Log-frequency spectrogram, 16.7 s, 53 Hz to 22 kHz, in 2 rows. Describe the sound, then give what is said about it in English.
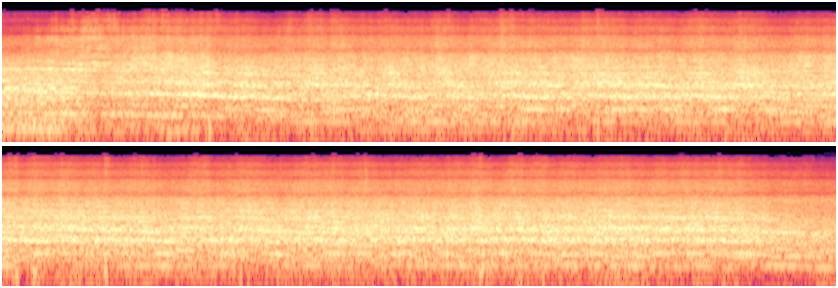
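Race car engines roar past on a track, captured from pit road about ten laps into a race as the field spreads out; a steady, loud, continuous droning whine with shifting engine pitch. “Was recorded on my mobile device, so you'll have to excuse the recording, but that was from pit road about 10 laps into the race as the cars started to get stretched out.”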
